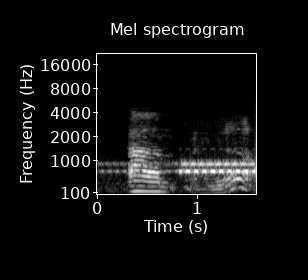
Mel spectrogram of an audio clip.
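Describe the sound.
A home telephone rings with a steady electronic warble running underneath, while people talk loudly over it.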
